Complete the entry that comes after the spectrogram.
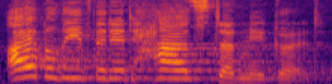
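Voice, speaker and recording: A woman voicing a cheerful, warm-hearted young man who speaks brightly, with a long hall reverb. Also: sits high, sing-song, normal speed, voice pushed up, full character voice. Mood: earnest.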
